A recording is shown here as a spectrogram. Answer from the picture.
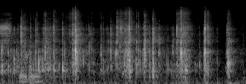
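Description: Brown paper packaging being handled and crumpled by hand, an irregular crinkling and rustling with sharp crackles.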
